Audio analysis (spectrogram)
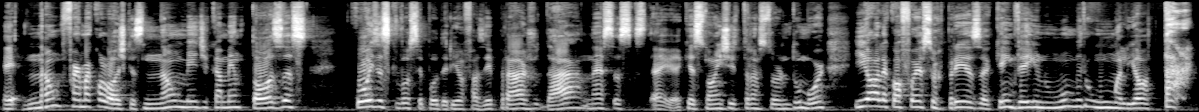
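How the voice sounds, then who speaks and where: A man with a Brazilian Portuguese accent hosting a casual podcast as a psychiatrist, animated and talking straight to his listeners. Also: high voice. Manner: animated, talks straight to the audience.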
